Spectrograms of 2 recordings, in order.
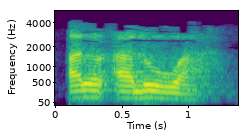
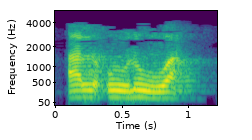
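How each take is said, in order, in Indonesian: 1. Vokal pertama setelah al- adalah a. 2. Vokal pertama setelah al- adalah u. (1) "bifathil hamzah berarti al-aluwah" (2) "dan boleh di dhammah al-uluwah"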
